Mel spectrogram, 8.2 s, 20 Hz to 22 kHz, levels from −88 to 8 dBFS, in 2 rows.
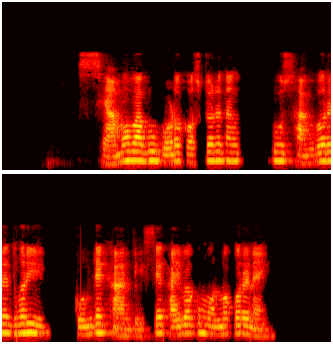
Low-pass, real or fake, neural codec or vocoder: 7.2 kHz; real; none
